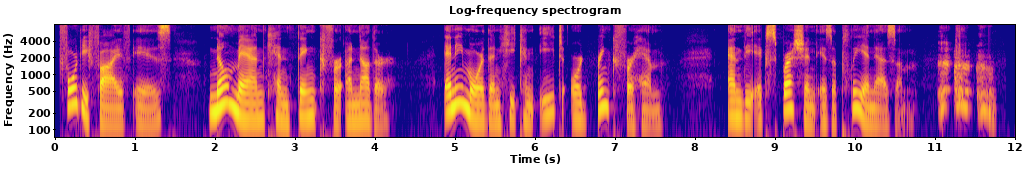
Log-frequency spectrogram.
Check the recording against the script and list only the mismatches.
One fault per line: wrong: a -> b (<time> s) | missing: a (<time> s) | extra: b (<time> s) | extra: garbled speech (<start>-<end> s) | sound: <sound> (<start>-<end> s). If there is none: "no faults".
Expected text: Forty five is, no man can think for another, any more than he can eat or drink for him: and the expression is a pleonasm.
sound: dropout (6.6-6.8 s)
sound: cough (11.0-11.8 s)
